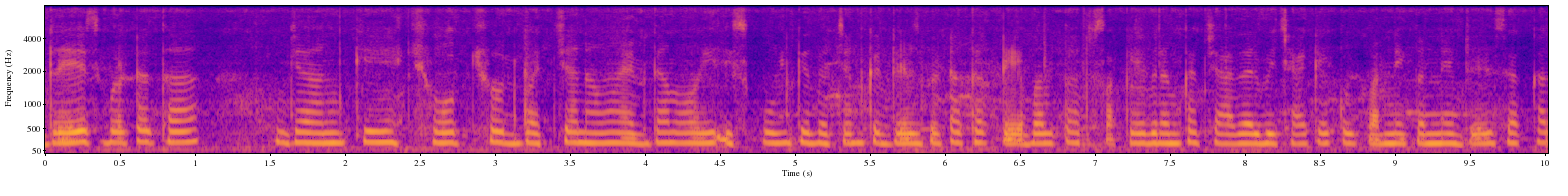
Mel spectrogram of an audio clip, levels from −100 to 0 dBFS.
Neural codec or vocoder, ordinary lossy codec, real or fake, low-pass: codec, 16 kHz, 4 kbps, X-Codec, HuBERT features, trained on balanced general audio; none; fake; none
